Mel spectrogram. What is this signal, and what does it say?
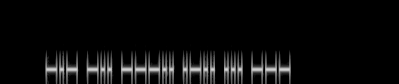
Morse code, heard as a keyed tone, about 34 wpm, 700 Hz. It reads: KD8LSO
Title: USA Call Signs Repeated 2x 35wpm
